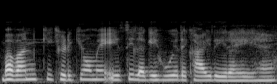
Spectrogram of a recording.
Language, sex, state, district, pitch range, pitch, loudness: Hindi, female, Uttar Pradesh, Hamirpur, 190-225 Hz, 210 Hz, -19 LUFS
